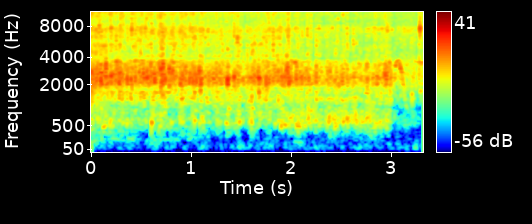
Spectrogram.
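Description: Water runs steadily into a village canal to fill it, a continuous close hiss and trickle with no pause.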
